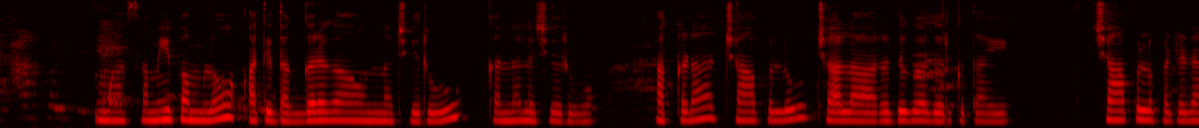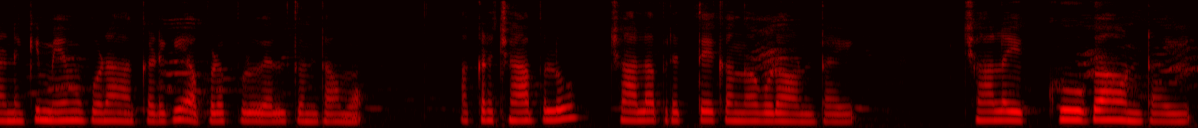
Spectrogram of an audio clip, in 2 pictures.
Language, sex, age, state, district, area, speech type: Telugu, female, 18-30, Andhra Pradesh, Eluru, urban, spontaneous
